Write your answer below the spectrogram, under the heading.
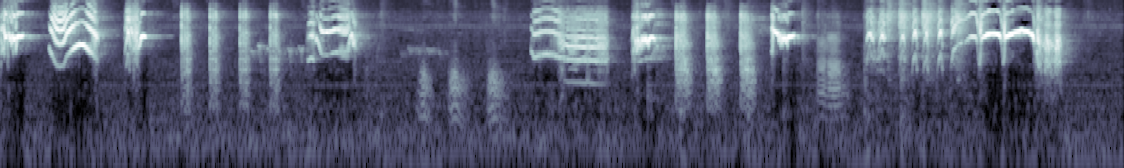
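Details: Starling singing as a lure for reluctant birds: wavering looped whistles, bursts of rapid clicks, a soft low note sequence, then rough buzzy phrases and a rising, wavering whistle.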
